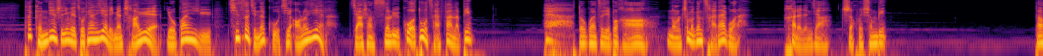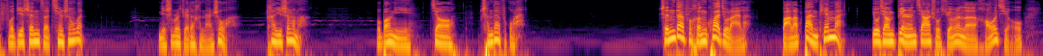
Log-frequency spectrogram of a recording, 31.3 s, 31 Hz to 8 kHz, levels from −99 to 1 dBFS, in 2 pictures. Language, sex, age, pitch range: Chinese, male, 30-49, 95-135 Hz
